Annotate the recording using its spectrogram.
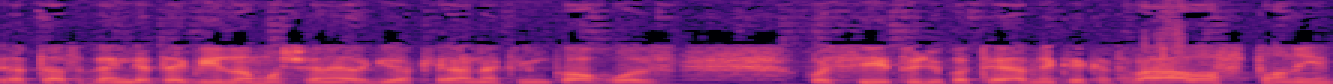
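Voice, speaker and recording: The voice belongs to a man. Its pitch falls in the medium range. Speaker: industrial gas company director. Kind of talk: radio interview. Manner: formal, explanatory.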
